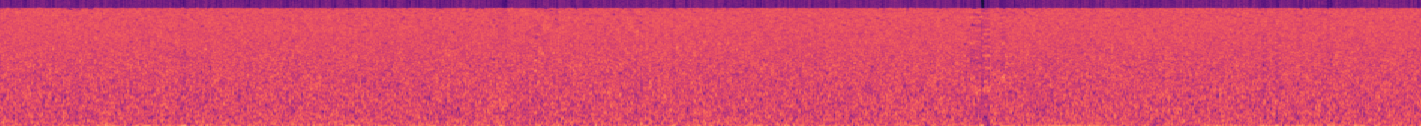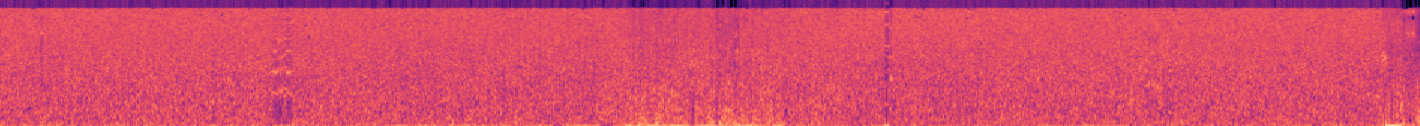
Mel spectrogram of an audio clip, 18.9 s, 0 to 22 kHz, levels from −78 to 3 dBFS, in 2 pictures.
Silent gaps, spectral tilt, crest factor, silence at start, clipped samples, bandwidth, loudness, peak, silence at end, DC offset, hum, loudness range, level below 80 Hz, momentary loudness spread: none; 0 dB/octave; 6 dB; 0 s; 5%; over 20 kHz; -3 LUFS; 0 dBFS; 0 s; 3%; none; 1 LU; -26 dBFS; 1 LU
